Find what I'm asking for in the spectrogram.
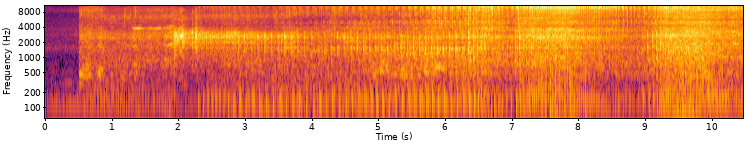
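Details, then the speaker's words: Hero Splendor BS6 single-cylinder bike idling with a loud, light, quick ticking over the exhaust beat, identified as valve noise from loose tappet clearance. "तो जैसे कि आपने देखा दोस्तों इसके engine में बहुत ही बड़ा साउंड आ रहा है तो दोस्तों यह जो आवाज है यह हमारे वाल का आवाज है"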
